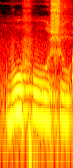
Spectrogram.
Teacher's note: ஹூல வாவ் மத்தா இருக்குது, 2 ஹரக்கத்தில் நீட்டம் கொடுக்கணும். 2 இடங்கள்லையுமே ஷீன் இடம் வச்சிருக்கு.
